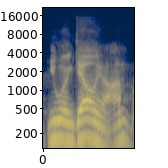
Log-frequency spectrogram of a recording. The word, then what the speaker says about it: euangelion: When we say the gospel, that's a Greek word, euangelion, right? Is how you pronounce it in the Greek, but literally the word means good news, right?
